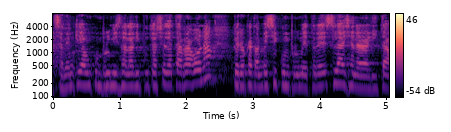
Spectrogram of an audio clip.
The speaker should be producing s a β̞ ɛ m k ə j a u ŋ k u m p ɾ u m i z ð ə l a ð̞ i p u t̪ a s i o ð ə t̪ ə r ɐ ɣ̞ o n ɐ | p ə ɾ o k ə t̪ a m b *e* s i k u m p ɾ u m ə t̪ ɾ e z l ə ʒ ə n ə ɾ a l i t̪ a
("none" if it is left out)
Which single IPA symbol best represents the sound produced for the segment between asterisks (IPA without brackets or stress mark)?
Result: e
